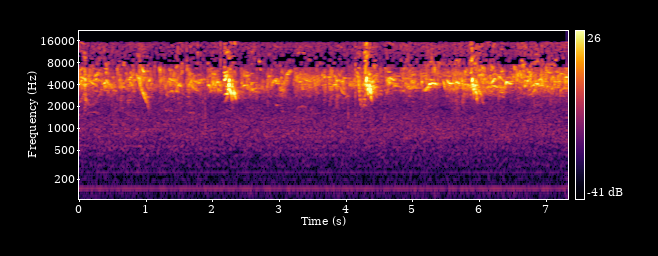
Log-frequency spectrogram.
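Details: Eurasian siskin recorded on 18 March 2024, giving a few sharp, high, downslurred call notes at intervals over a soft background twitter, with a steady low hum throughout.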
